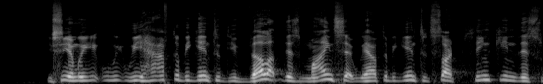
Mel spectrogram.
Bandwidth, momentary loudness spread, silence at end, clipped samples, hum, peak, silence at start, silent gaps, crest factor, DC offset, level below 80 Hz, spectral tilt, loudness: over 20 kHz; 11 LU; 0.05 s; under 0.1%; none; -4 dBFS; 0.5 s; none; 22 dB; under 0.1%; -68 dBFS; -5.5 dB/octave; -26 LUFS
